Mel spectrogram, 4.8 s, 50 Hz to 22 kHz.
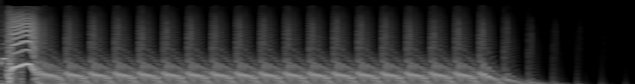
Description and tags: nordy glitch 002
glitch, raw, noise, fm, nord, idm, modulation, modular, beep, digital, boop, click, buzz, wave, synth, pop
